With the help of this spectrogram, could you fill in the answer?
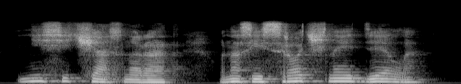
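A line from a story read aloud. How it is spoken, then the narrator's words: Barely audible. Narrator (Russian): Первый из харнов еле слышно сказал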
